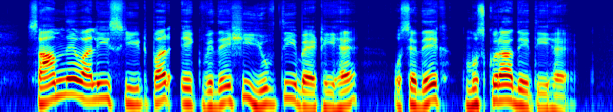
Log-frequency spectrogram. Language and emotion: Hindi, neutral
